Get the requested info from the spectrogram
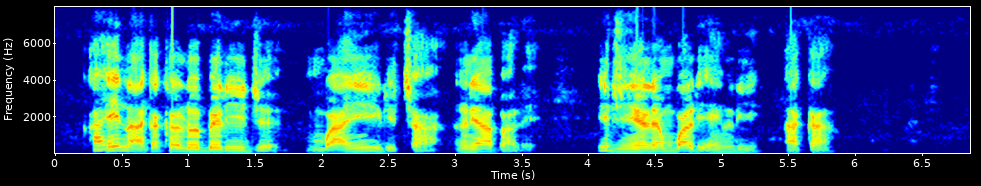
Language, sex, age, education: Igbo, male, 15-29, tertiary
